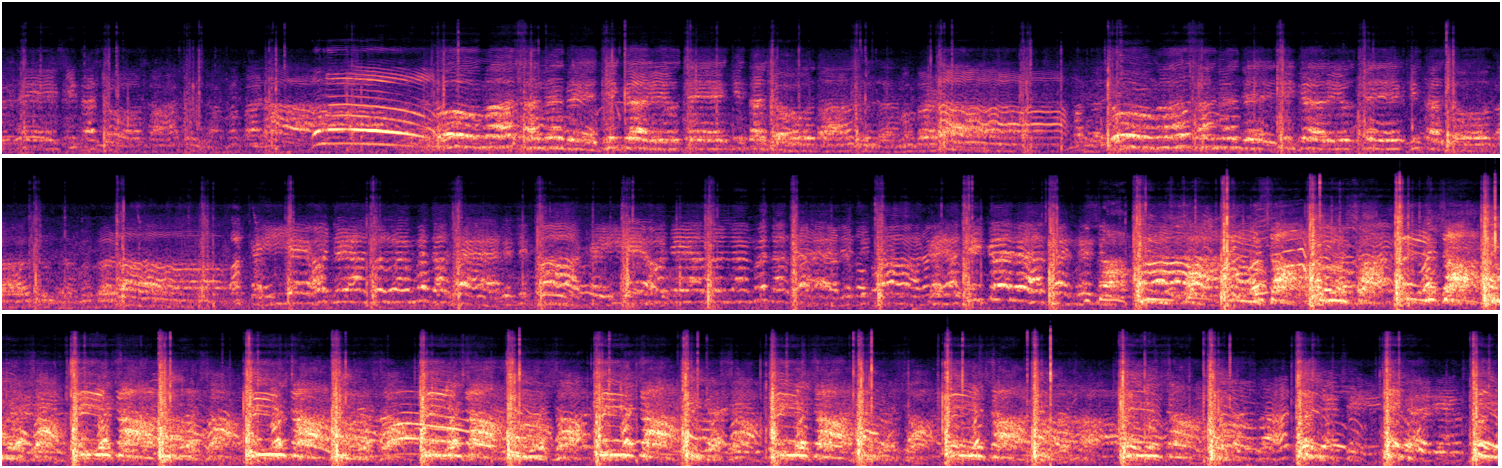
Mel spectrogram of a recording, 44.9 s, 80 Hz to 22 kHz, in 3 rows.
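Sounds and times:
men chanting a lament: 0.0 - 44.9
chest-beating slaps: 20.3 - 22.3, 26.2 - 44.9.

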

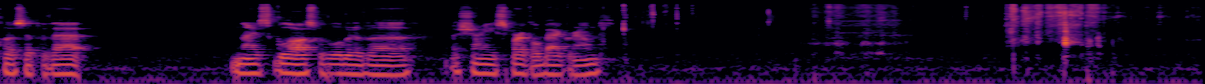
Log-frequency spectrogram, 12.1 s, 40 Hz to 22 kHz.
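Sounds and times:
book page turning: 6.2 - 7.1, 8.1 - 12.0
faint paper rustling: 8.1 - 12.0.

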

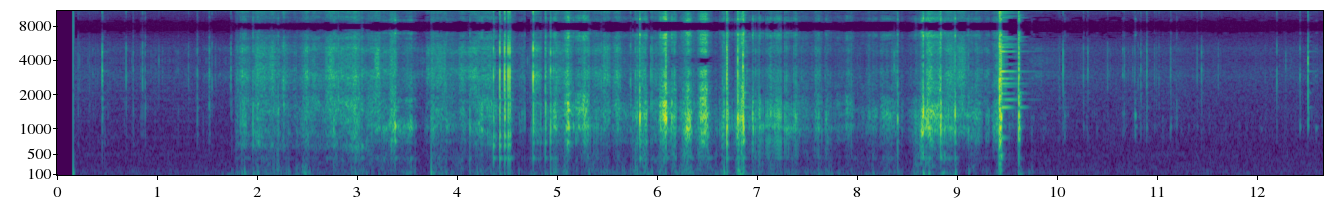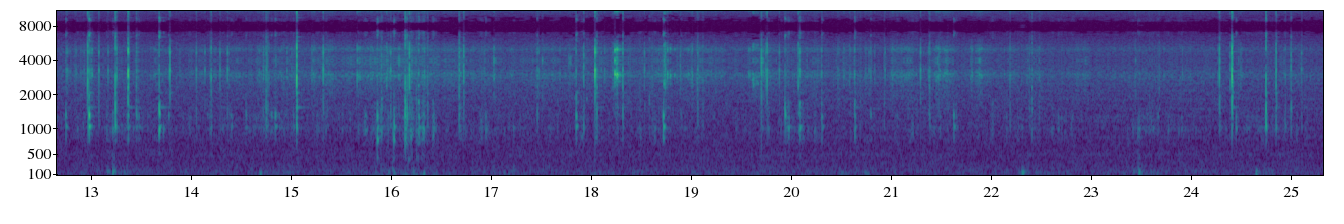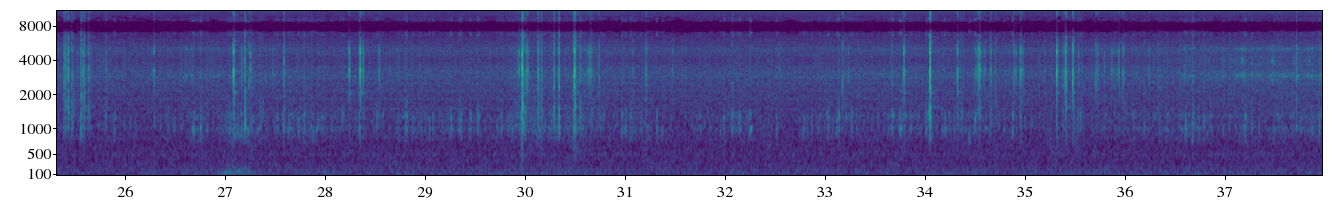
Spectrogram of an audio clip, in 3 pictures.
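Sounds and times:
faint ticks and rustles: 0.2 - 37.9
skis scraping over snow: 1.8 - 9.7.

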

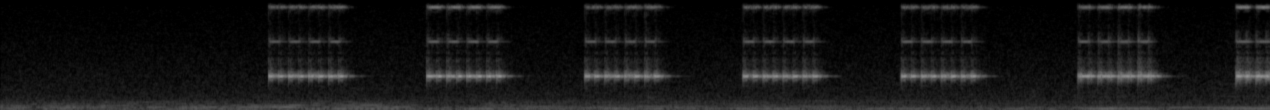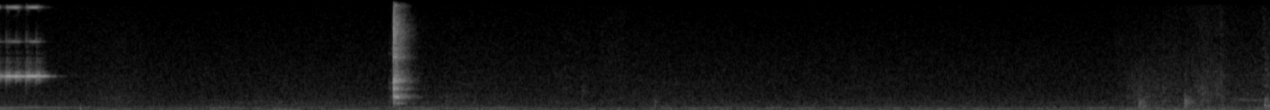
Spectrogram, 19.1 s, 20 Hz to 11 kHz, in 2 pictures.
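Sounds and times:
electronic alarm beeping: 2.0 - 7.5, 8.1 - 10.0.

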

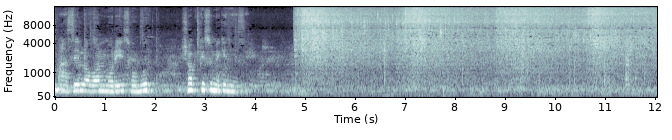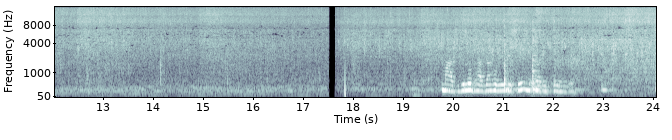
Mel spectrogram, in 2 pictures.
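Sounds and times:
fish frying in oil: 4.8 - 24.0.

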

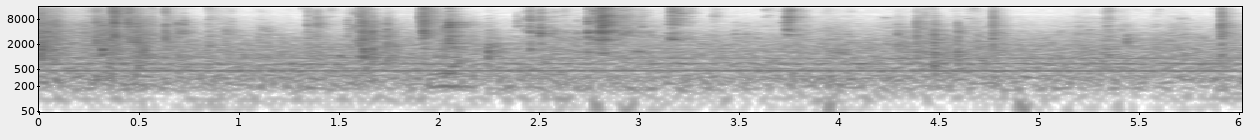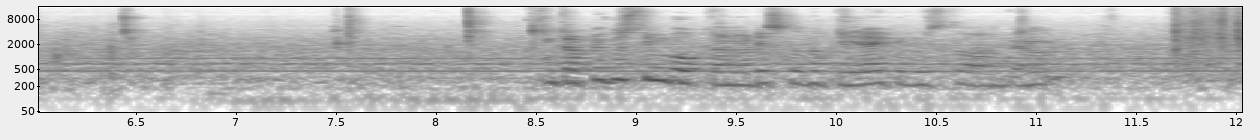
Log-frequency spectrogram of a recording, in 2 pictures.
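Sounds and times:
foil snack bag crinkling: 0.0 - 6.3, 11.6 - 12.0
potato chips crunching: 0.0 - 8.7, 11.6 - 12.0
faint hum: 0.0 - 12.0.

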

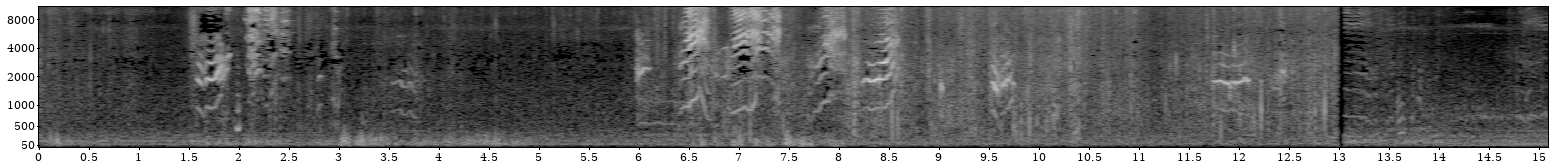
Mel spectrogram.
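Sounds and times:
monkey squealing: 1.5 - 3.8, 6.0 - 9.9, 11.6 - 13.8, 14.8 - 15.0.

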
